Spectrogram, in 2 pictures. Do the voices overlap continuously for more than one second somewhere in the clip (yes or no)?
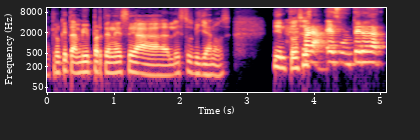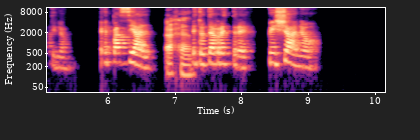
no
